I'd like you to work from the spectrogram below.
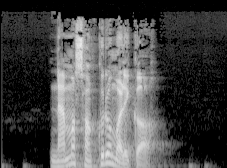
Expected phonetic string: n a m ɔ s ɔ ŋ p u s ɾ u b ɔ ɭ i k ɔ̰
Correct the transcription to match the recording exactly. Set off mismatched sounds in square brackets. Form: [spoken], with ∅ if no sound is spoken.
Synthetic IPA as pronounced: n a m ɔ s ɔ ŋ [k] u [∅] ɾ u [m] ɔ ɭ i k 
